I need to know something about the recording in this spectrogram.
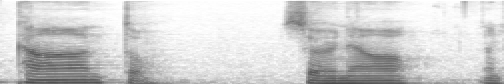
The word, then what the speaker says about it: canto: same thing would be with canto I sing here we have again two syllables con don't so again I pushed down on the one before last canto so now I'm saying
